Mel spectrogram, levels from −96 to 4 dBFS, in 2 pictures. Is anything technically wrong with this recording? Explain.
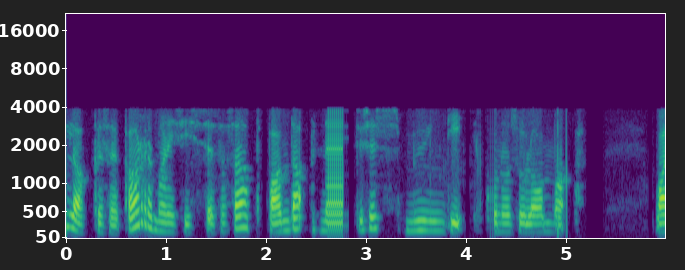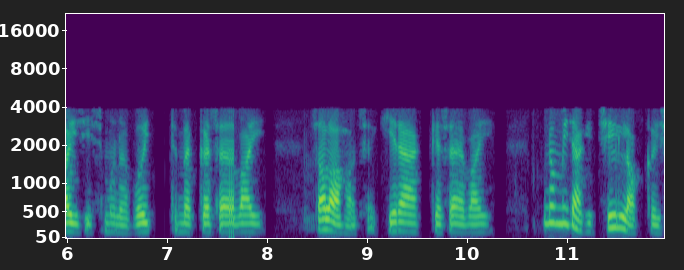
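Yes, there are two kinds of fault. First, packet loss with the last packet repeated. Around 2.62 to 2.82 s, about 180 ms of the sound drops out, with the longest gap at 140 ms. Shorter 40 ms gaps hit at 4.24 s, right before "nu sul", and at 7.62 s. Each time, the receiver loops the last packet it got, and the loop seldom lines up with the pitch. The longer run buzzes at about 50 Hz, which fits 20 ms packets, so you hear a short robotic stutter.

Second, there's a loud pop from 4.91 to 5.02 s, just after "nu sul". It's actually two pops close together, peaking a few dB above the speech, which keeps going underneath. That sounds like a sudden voltage step or pulse getting into the signal, likely from a plug, a switch, static or a driver glitch.

All of this sits on a telephone-band G.711 signal, so there's nothing above 4 kHz.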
